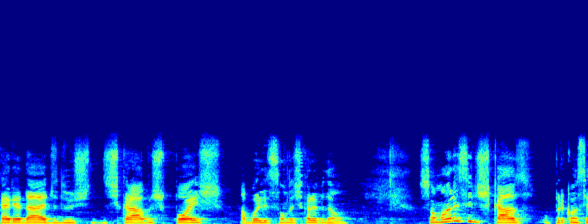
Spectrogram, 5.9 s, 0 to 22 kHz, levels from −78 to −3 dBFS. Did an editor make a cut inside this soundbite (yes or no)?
no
